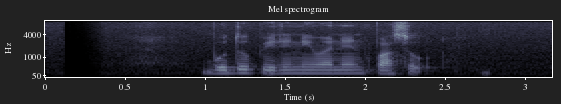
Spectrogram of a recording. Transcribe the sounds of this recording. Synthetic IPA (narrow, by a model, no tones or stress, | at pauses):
bud̪upiɾiniʋanenpasṵ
